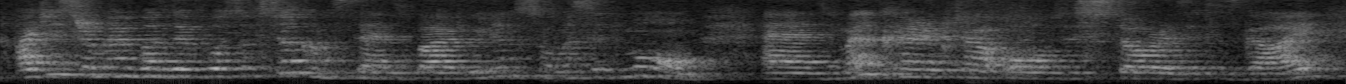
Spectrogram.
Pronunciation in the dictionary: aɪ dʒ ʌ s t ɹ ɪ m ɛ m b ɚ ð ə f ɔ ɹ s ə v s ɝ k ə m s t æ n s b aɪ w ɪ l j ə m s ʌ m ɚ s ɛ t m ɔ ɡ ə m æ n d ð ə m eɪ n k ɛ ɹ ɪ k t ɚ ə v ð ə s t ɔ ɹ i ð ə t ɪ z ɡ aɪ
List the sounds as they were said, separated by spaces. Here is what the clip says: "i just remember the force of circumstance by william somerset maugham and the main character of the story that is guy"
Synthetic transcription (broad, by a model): aɪ dʒ ʌ s t ɹ ɪ m ɛ m b ɚ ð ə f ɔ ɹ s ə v s ɝ k ə m s t æ n s b aɪ w ɪ l j ə m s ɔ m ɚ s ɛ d m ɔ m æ n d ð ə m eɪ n k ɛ ɹ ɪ k t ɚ ə v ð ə s t ɔ ɹ i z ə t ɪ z ɡ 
